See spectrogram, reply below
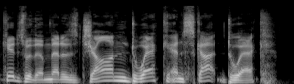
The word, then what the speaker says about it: Jahn: When Pollard goes in, we can call him John, but it's John spelled like Jan, like J-A-H-N.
